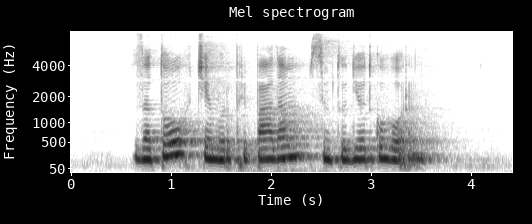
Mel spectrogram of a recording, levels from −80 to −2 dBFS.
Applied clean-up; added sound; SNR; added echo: none; none; none; reverberation time 0.8 s.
